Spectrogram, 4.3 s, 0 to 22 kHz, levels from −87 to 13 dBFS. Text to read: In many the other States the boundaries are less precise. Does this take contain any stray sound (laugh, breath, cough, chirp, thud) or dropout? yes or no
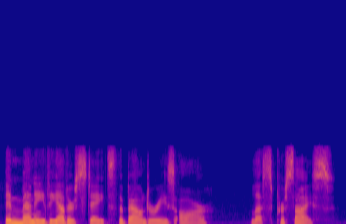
no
